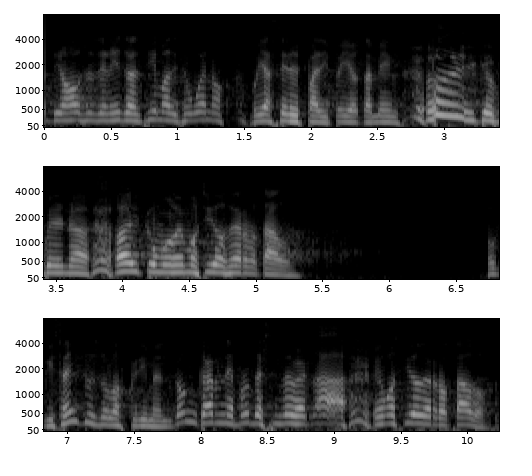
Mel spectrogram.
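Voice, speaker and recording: A man delivers a sermon with a somewhat high voice. He breaks into acted-out dialogue, jumping up in pitch for each figure. The recording is dull and drenched in long church reverb. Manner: acts out dialogue with sudden pitch jumps. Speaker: pastor.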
